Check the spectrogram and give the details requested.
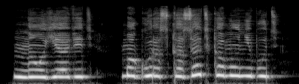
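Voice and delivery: small timid voice. Narrator as the heroine answering Sebastian, timid. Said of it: "робко заметила я".

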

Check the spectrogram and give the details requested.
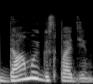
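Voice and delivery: ordinary delivery

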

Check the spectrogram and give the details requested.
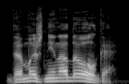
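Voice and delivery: ordinary delivery, nothing marked

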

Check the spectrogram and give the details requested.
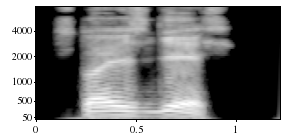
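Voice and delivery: words growled out. Straightening up behind a companion, he calls to another man; growled. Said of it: "прорычал Хальфвульф".

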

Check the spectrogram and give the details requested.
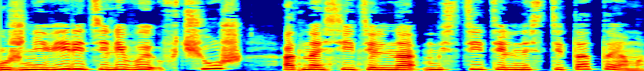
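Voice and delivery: plain reading voice

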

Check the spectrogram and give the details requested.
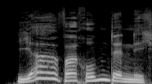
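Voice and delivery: scornful, sneering, high, drawn-out mocking scoff. [name] reacts to a printed piece about Kaspar Hauser, mocking. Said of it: "spottete [name]".

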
